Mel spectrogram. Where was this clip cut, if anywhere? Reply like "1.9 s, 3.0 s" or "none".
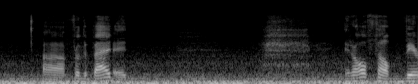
1.1 s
